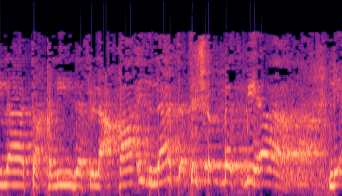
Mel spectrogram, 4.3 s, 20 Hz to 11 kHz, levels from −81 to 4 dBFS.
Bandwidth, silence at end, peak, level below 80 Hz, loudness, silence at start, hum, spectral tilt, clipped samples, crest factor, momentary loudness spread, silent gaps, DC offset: 6.6 kHz; 0 s; 0 dBFS; -44 dBFS; -10 LUFS; 0 s; none; -5.5 dB/octave; 0.1%; 10 dB; 2 LU; none; under 0.1%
